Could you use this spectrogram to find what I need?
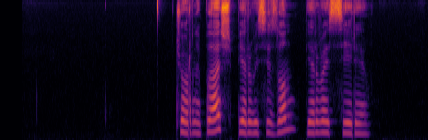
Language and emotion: Russian, neutral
